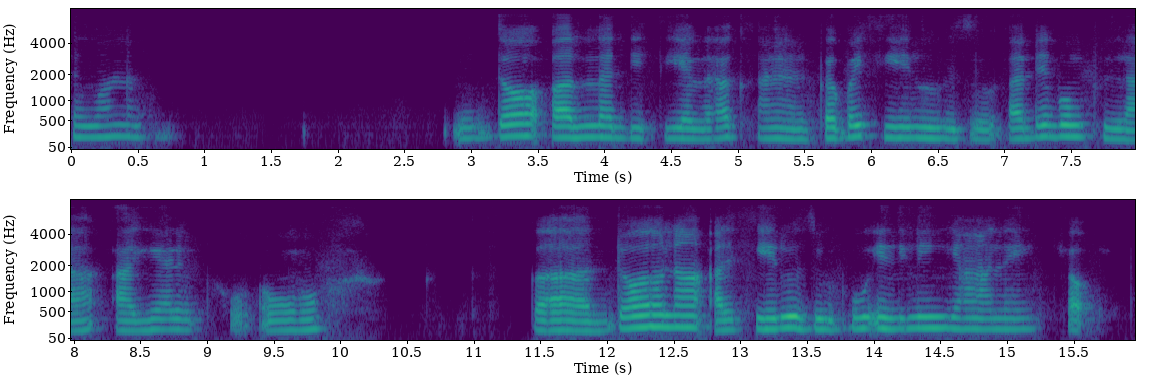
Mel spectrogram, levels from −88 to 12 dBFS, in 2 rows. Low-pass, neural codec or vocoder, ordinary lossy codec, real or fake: 7.2 kHz; codec, 16 kHz, 0.7 kbps, FocalCodec; Opus, 32 kbps; fake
